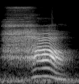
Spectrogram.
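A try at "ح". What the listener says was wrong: হাটা একটু চাপিয়ে বলতে হয়। হা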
